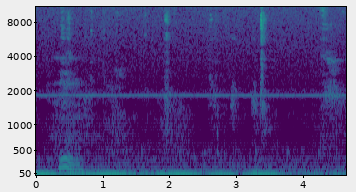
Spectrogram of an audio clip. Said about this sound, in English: All right, I'm writing down that.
